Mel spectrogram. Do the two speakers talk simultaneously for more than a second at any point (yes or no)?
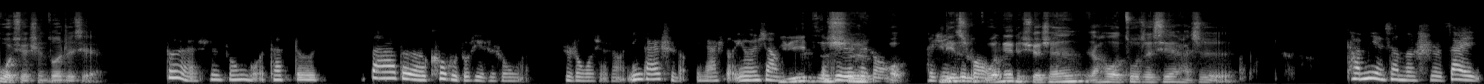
yes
